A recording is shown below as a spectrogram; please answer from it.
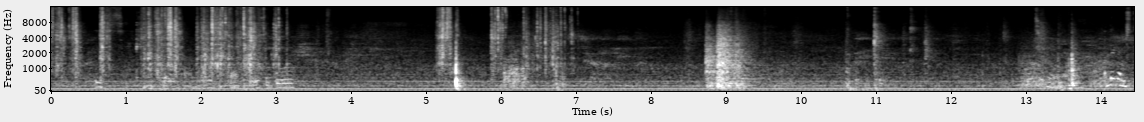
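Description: Aluminium foil crinkling as it is pressed over a baking pan, then a sharp knock about five seconds in and a short clatter about nine seconds in as the pan is put back into the oven, over a steady low hum.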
